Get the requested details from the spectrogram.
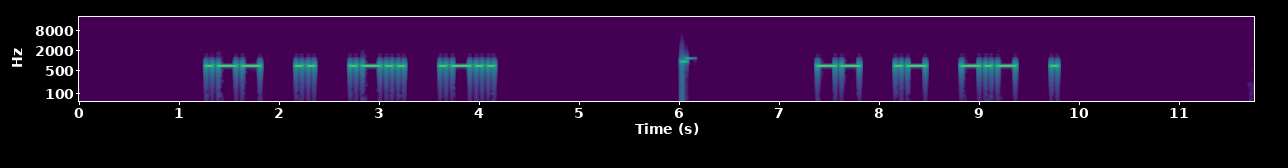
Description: Morse code, heard as a keyed tone, about 20 wpm, spaced as for 14 wpm, 700 Hz. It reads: WILL MAKE
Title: 2x Character Spacing - Top 200 Words - 20wpm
